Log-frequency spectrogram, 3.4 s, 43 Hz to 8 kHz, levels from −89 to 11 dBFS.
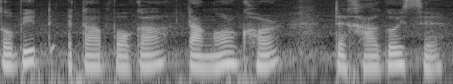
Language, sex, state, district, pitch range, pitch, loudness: Assamese, male, Assam, Kamrup Metropolitan, 125-145 Hz, 130 Hz, -19 LUFS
